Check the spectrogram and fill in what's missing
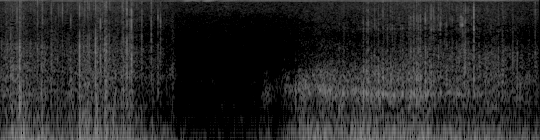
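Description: Fingertips scratch, grip and rub a black foam windscreen on a microphone, producing a deep, muffled rumbling crackle with almost all of its energy in the low end. The scratching briefly drops away to a quiet hush in the middle, then returns to the same dense, boomy rustling.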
